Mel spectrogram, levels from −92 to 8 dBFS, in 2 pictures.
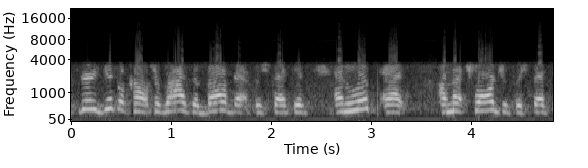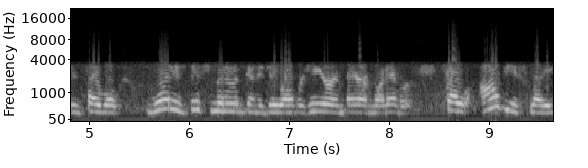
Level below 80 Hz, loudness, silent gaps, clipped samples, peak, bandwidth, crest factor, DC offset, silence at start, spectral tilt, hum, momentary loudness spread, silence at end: -68 dBFS; -24 LUFS; none; under 0.1%; -12 dBFS; 6.4 kHz; 12 dB; under 0.1%; 0 s; -6.5 dB/octave; none; 6 LU; 0 s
